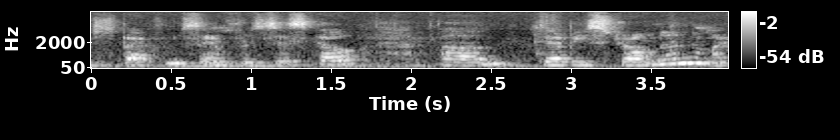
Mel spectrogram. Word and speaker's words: Stroman: Debbie Stroman, am I pronouncing that right?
